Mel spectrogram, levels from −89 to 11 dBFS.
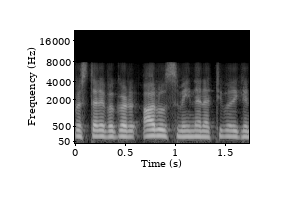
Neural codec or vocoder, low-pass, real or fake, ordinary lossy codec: codec, 16 kHz, 0.2 kbps, FocalCodec; none; fake; none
